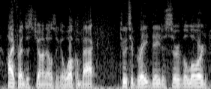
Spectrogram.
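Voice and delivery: ordinary talk, nothing marked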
